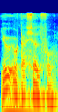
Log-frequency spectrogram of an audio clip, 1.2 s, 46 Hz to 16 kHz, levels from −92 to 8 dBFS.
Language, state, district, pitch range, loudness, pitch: Nepali, West Bengal, Darjeeling, 100-120 Hz, -14 LUFS, 105 Hz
